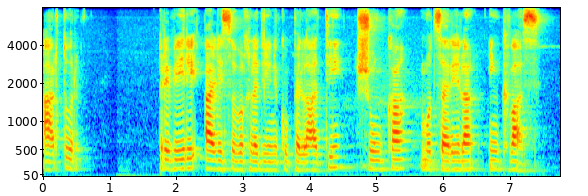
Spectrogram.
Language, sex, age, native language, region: Slovenian, female, 30-49, Slovenian, Savinja region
